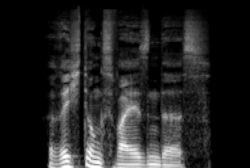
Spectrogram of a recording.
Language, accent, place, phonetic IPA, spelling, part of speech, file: German, Germany, Berlin, [ˈʁɪçtʊŋsˌvaɪ̯zn̩dəs], richtungsweisendes, adjective, De-richtungsweisendes.ogg
- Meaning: strong/mixed nominative/accusative neuter singular of richtungsweisend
